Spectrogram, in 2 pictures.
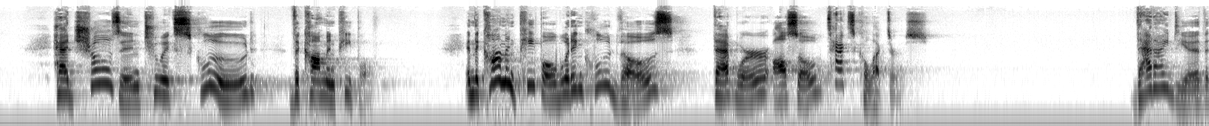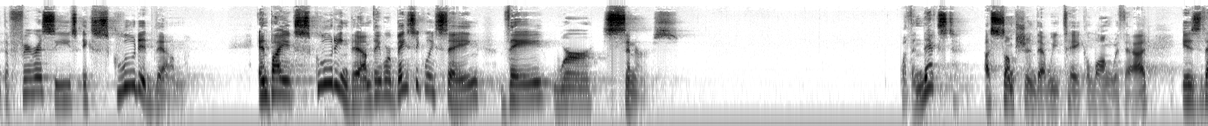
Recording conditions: large echoing room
